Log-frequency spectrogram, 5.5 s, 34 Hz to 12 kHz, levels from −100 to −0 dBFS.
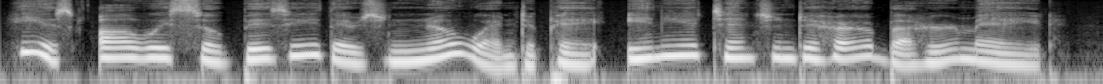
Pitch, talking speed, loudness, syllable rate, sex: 195 Hz, 185 wpm, -16 LUFS, 4.8 syllables/s, female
